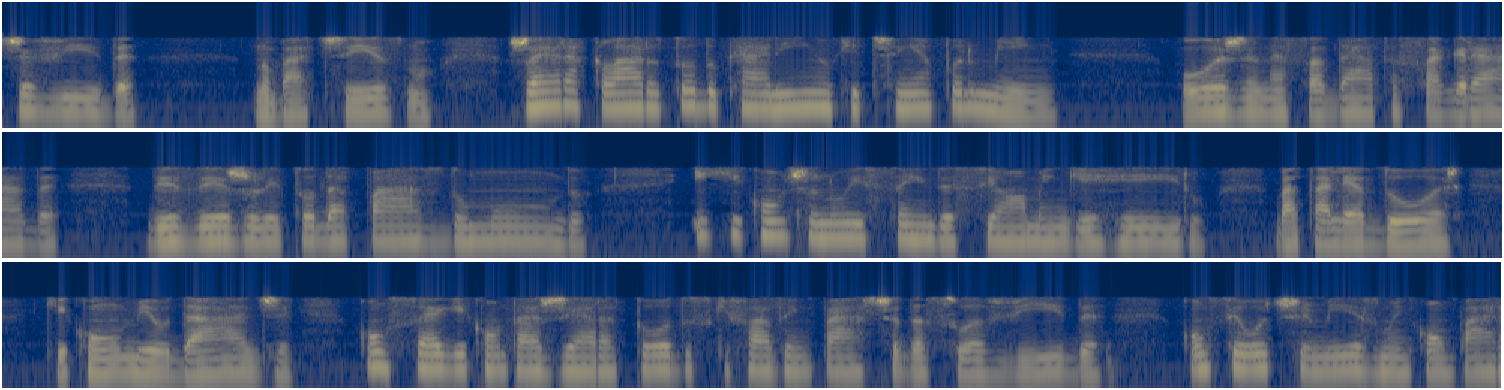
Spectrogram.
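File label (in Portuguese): NATAL PADRINHO, feminino; Telemensagens 2017; Natal & Ano Novo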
